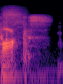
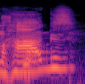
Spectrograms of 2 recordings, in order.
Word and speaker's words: hock: Hocks. Hocks. You thought it was ham hogs? I thought it was ham hogs. Yeah, ham hock or hoof is pork knuckle. It's a hock.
